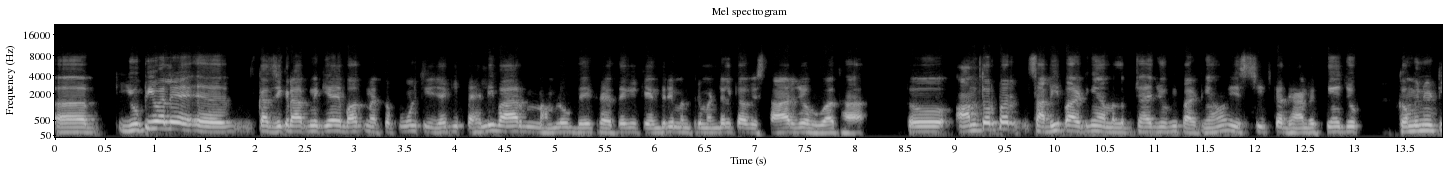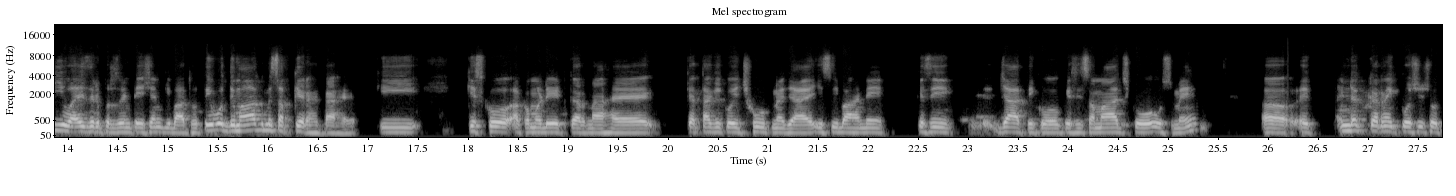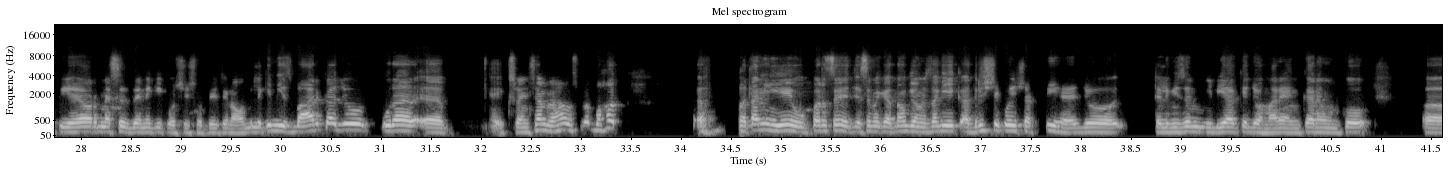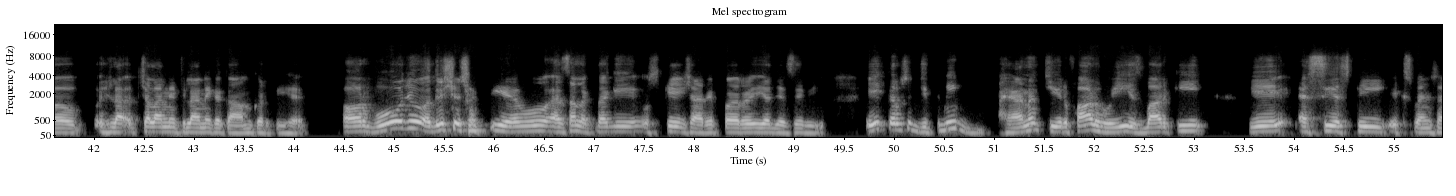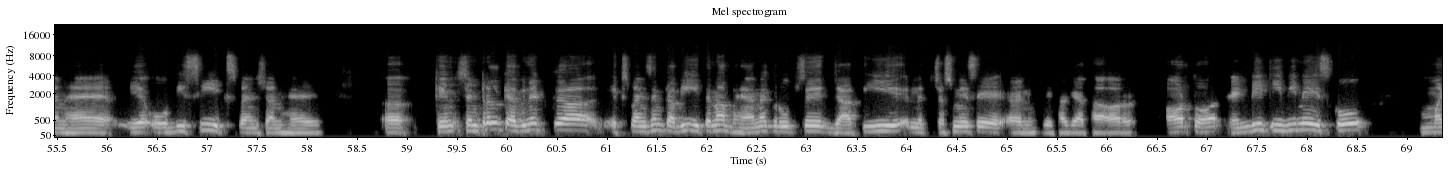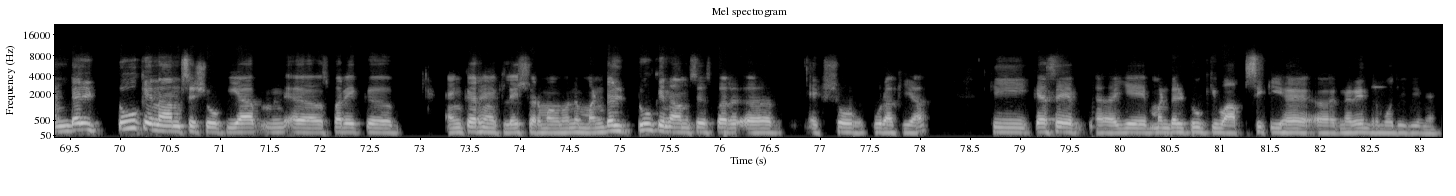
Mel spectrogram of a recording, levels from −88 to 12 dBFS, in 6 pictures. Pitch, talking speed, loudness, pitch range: 135 Hz, 175 wpm, -20 LUFS, 120-155 Hz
